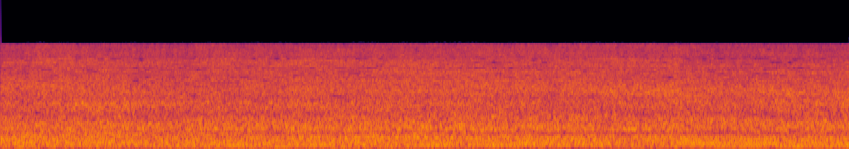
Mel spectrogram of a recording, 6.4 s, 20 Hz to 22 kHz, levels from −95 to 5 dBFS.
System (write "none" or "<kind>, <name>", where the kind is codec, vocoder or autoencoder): none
